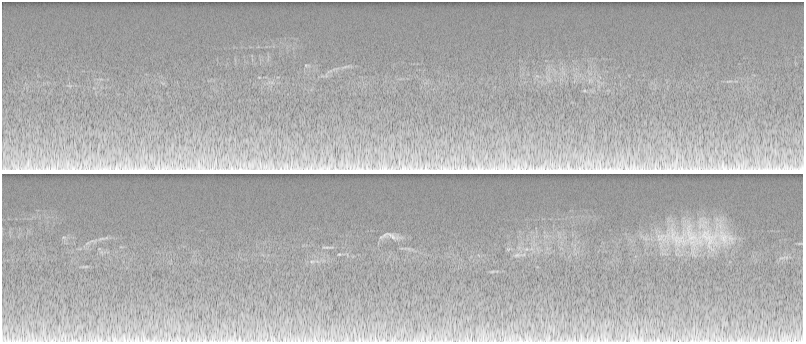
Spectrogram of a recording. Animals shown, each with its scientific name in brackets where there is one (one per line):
Red-eyed Vireo (Vireo olivaceus)
Ovenbird (Seiurus aurocapilla)
Eastern Wood-Pewee (Contopus virens)
Hermit Thrush (Catharus guttatus)
Blackburnian Warbler (Setophaga fusca)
